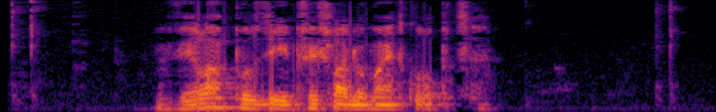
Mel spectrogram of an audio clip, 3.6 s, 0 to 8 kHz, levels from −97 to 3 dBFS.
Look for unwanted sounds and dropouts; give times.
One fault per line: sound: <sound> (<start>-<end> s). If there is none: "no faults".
no faults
